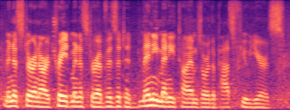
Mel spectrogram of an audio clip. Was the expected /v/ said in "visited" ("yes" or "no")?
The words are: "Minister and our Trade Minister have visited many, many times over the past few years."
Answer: yes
